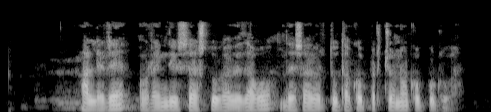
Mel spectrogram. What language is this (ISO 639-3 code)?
eus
